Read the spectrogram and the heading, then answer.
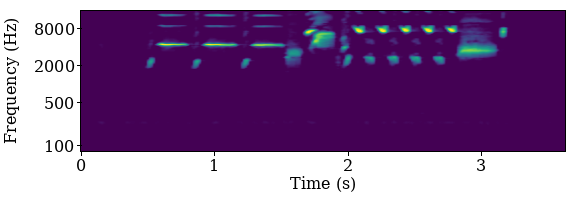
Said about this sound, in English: But to return, the song sparrow, that universal favorite and firstling of spring, comes before April, and its simple strain gladdens all hearts.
